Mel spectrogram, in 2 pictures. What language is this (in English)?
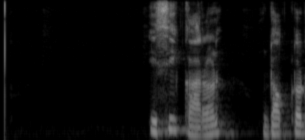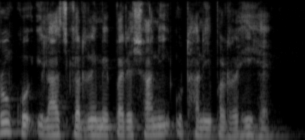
Hindi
